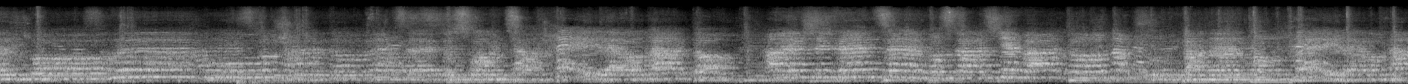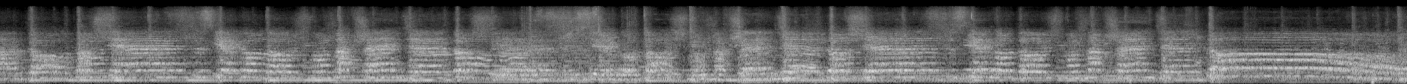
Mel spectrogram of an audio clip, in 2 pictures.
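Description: A group of voices singing a song together to acoustic guitar accompaniment.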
